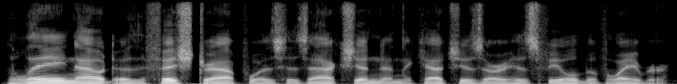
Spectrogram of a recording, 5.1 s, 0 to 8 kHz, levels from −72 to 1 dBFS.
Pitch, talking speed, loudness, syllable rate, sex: 95 Hz, 215 wpm, -18 LUFS, 4.4 syllables/s, male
